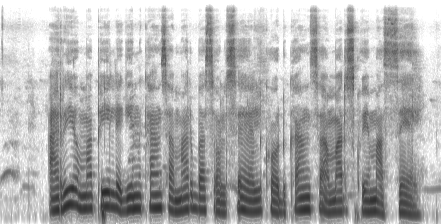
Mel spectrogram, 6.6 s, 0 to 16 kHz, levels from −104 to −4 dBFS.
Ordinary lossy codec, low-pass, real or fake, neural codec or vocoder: none; 14.4 kHz; real; none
